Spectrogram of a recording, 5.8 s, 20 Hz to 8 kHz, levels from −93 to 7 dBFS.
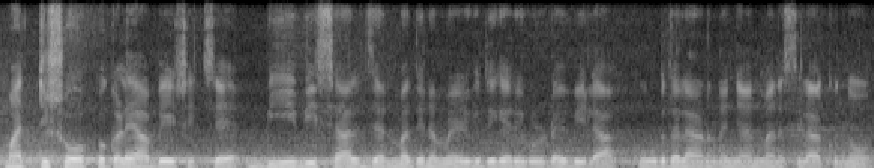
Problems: constant background noise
